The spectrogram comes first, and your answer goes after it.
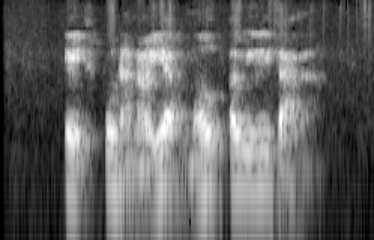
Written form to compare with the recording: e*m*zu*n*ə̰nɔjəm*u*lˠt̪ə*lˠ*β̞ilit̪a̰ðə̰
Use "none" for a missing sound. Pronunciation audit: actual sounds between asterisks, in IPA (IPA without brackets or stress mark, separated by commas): none, n, ɔ, none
